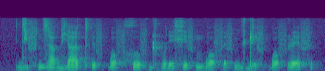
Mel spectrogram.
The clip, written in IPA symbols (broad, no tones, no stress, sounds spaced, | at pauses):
d i f n z a b j a tʼ ɘ f ɓ ɔ f x o f ɖʱ o ɾ e x e f m b ɔ f ɛ f ŋ ɡ ɘ ɖ e f ɓ ɔ f ɭ ɛ f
